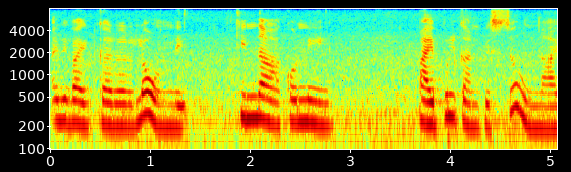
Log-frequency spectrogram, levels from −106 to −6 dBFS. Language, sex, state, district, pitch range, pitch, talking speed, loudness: Telugu, female, Telangana, Mahabubabad, 190-235 Hz, 215 Hz, 120 wpm, -17 LUFS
